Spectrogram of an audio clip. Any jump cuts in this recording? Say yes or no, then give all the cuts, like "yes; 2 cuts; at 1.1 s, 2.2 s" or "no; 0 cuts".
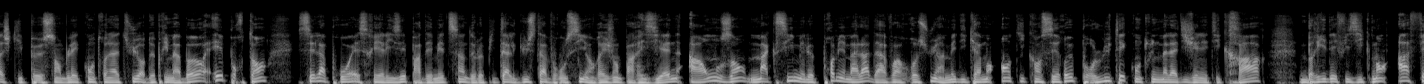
no; 0 cuts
